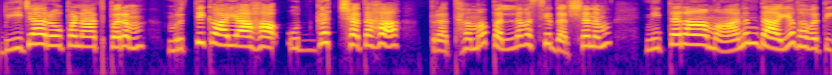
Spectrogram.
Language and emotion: Sanskrit, happy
